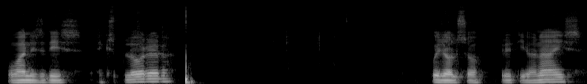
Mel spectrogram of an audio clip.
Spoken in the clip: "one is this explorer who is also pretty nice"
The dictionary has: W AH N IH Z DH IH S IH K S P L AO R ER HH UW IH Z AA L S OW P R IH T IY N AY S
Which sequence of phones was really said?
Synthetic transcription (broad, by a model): W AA N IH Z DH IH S IH K S P L AO R ER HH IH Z AA L S OW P R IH T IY N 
